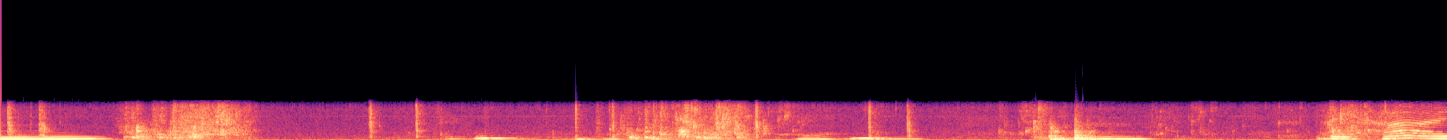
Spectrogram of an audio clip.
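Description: A small child splashes water in a bathtub at a grandmother's house, making intermittent sloshing bursts among frequent young children's voices and an adult's talk.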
